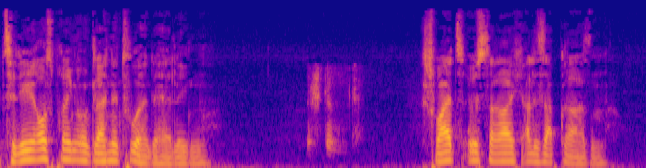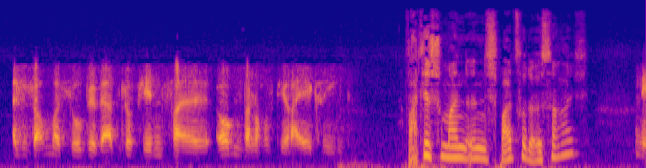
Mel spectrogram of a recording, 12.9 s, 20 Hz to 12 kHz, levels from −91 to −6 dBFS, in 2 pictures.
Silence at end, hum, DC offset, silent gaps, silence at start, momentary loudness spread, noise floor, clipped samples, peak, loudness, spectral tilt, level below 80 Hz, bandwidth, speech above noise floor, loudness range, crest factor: 0 s; none; under 0.1%; none; 0 s; 16 LU; -62 dBFS; under 0.1%; -10 dBFS; -29 LUFS; -4.5 dB/octave; -52 dBFS; 10.5 kHz; 34 dB; 3 LU; 20 dB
